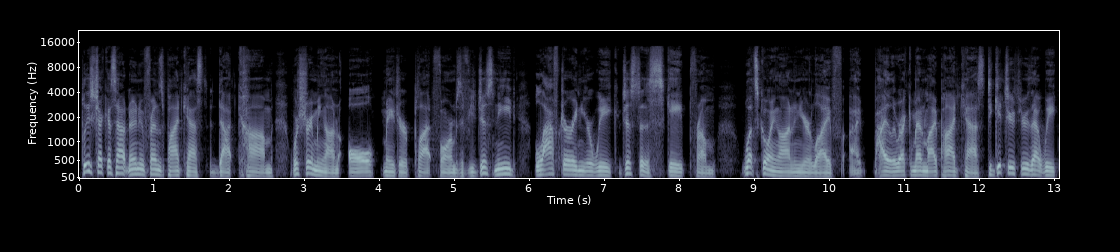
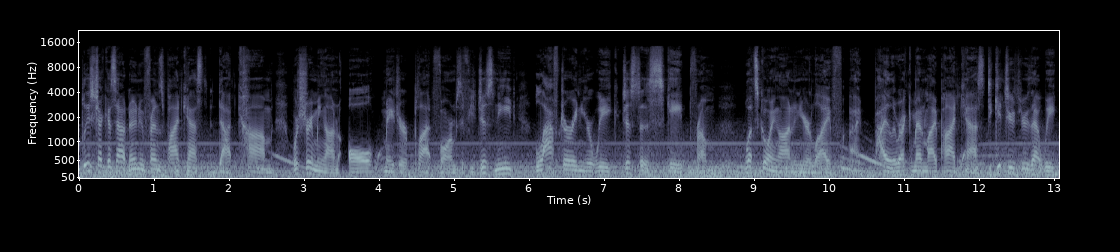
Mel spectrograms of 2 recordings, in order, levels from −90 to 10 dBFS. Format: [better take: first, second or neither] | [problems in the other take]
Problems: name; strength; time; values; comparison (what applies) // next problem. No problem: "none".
first | low rumble; loud; throughout; 8 dB below the speech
